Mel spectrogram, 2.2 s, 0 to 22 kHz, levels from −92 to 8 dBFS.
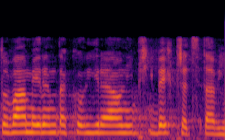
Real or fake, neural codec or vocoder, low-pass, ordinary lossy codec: fake; codec, 16 kHz, 4 kbps, FunCodec, trained on Chinese and English, 50 frames a second; 7.2 kHz; MP3, 64 kbps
